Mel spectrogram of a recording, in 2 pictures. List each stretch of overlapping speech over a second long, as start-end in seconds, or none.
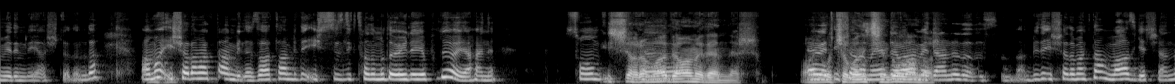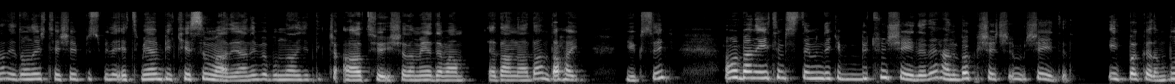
8.1-9.4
